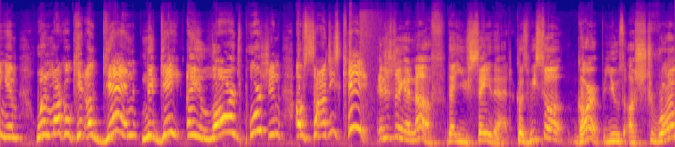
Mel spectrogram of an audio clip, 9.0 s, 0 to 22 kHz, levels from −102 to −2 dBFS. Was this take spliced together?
yes; 1 cut; at 5.0 s

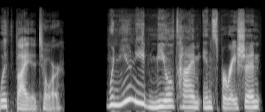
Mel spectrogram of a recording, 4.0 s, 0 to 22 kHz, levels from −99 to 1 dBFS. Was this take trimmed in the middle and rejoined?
yes; 1 cut; at 1.0 s

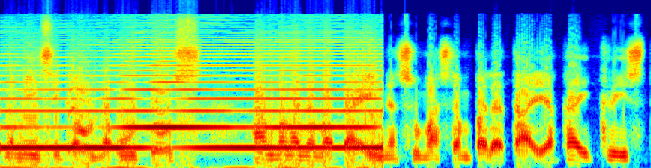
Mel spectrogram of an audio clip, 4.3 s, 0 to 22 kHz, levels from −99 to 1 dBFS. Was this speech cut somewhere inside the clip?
yes; 1 cut; at 2.5 s

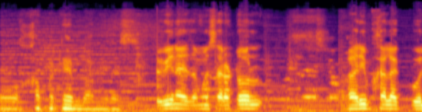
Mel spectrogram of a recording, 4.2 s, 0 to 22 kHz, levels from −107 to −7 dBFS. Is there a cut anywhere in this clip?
yes; 1 cut; at 1.5 s

